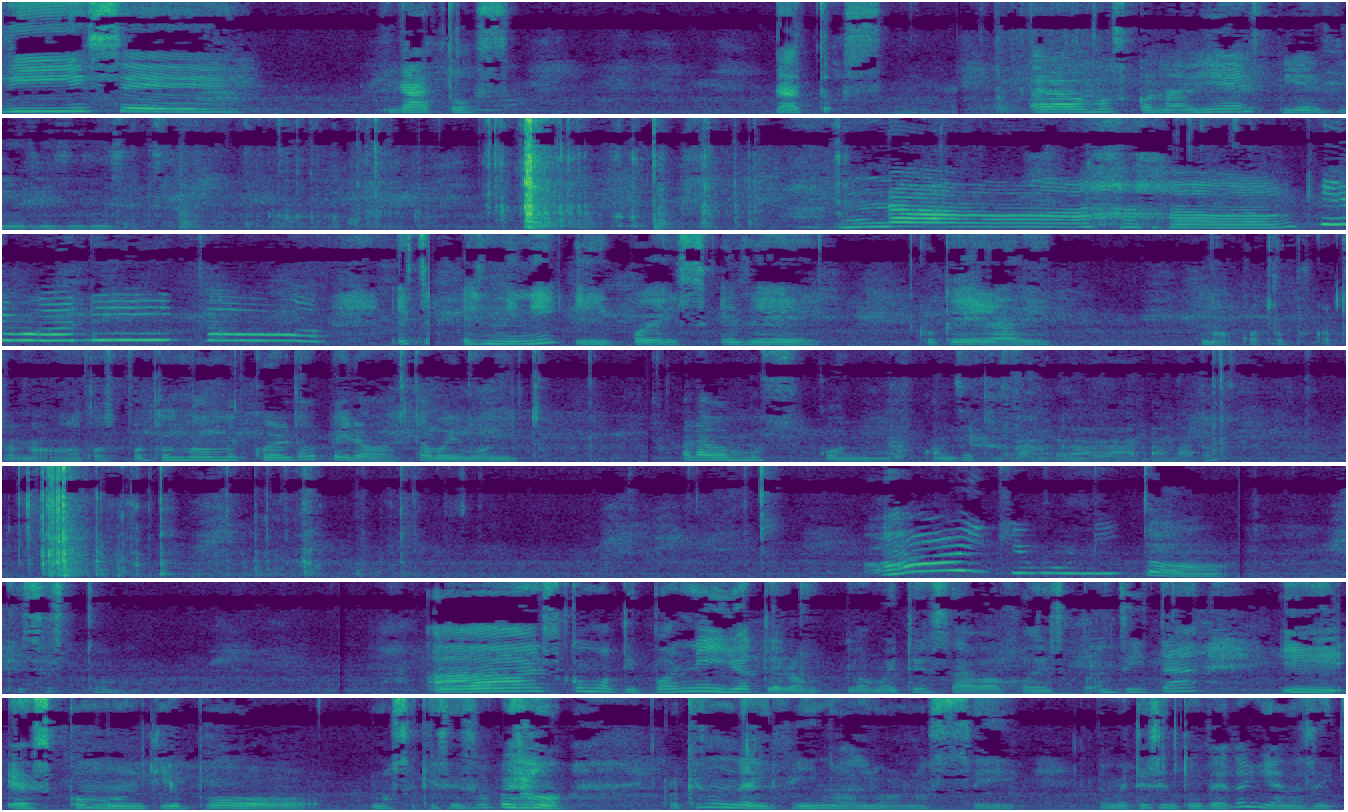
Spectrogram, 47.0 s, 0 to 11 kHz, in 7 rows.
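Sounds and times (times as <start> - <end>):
toy box clicks and rustles: 7.9 - 10.9, 27.0 - 29.0.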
